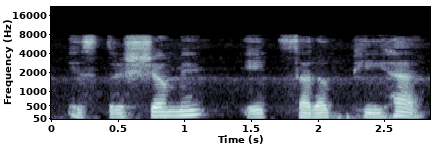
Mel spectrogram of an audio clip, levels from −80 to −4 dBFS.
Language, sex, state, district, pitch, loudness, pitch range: Hindi, male, Assam, Kamrup Metropolitan, 120 Hz, -18 LUFS, 115-145 Hz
